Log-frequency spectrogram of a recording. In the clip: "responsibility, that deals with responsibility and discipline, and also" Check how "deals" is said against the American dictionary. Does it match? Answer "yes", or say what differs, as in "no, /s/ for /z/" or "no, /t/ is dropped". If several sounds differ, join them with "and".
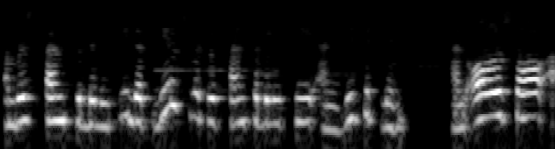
no, /s/ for /z/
